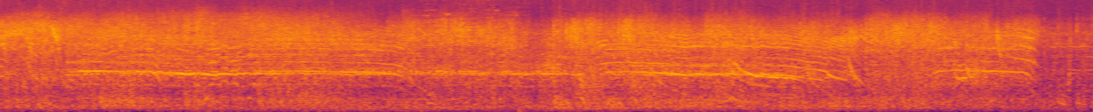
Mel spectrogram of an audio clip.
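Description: China smashes and crashes as a china shop is torn apart, a loud, dense and continuous din of breaking crockery that runs without clear pauses.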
